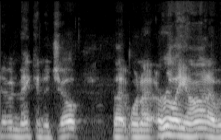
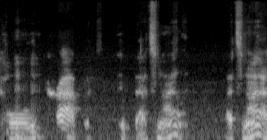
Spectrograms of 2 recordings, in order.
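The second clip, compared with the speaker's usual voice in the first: low, quiet inner voice; hushed awe; 4 semitones lower, 5 dB quieter than usual. Retold or imitated. Twelve-year-old fan spotting his hero, hushed awe. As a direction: murmur it to yourself, a little starstruck.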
